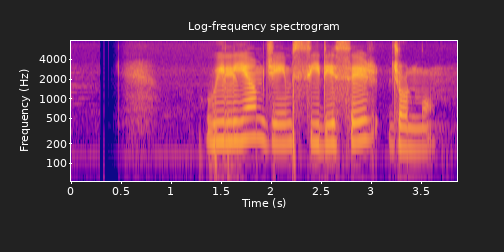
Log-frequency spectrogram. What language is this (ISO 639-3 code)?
ben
